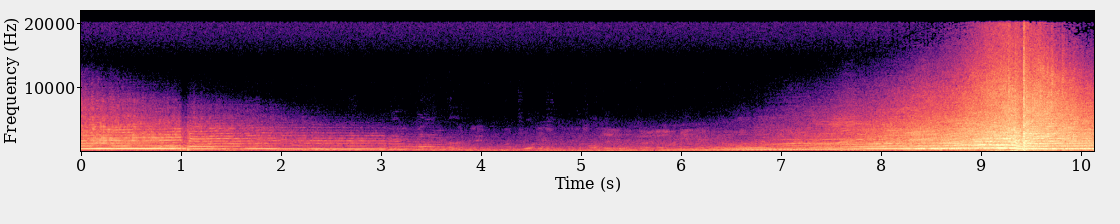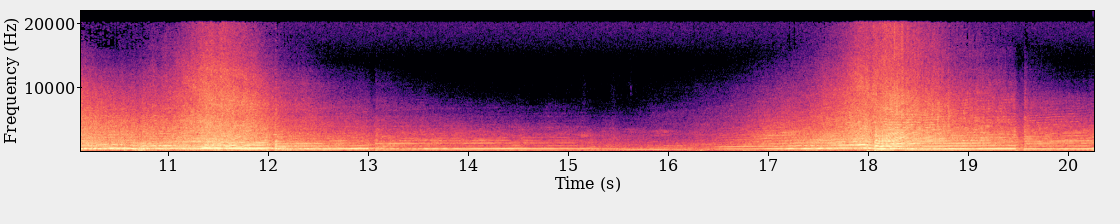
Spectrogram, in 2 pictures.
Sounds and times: road racing 0:00.0 - 0:02.8
road racing 0:06.1 - 0:20.2

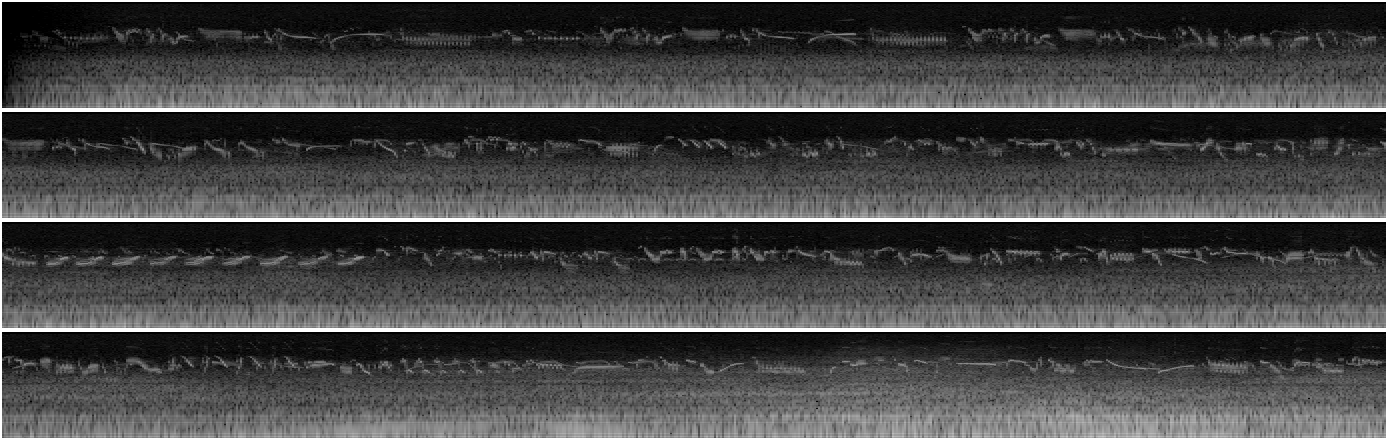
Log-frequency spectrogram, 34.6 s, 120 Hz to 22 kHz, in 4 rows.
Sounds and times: cars are passing 0:22.4 - 0:34.6
Lark singing 0:24.0 - 0:34.6

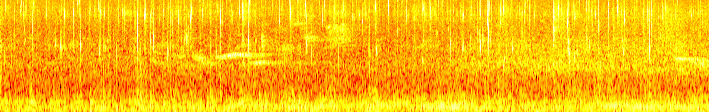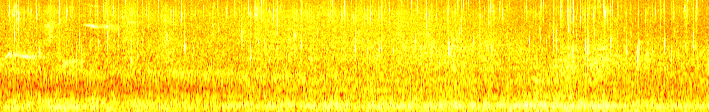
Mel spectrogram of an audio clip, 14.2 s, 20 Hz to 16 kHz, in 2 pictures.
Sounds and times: Downpour residue dripping from the roof into the gutters 0:00.0 - 0:14.1

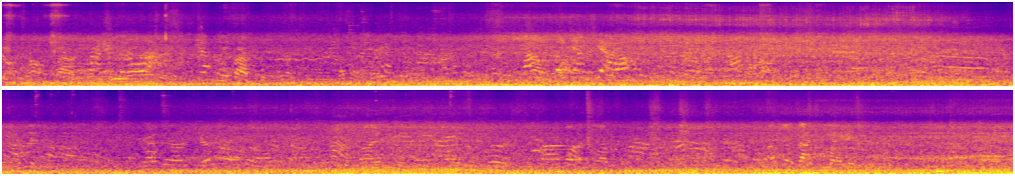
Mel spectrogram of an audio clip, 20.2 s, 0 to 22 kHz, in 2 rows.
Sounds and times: Traffic sound 0:00.0 - 0:20.2
vendors peddling 0:11.9 - 0:20.2

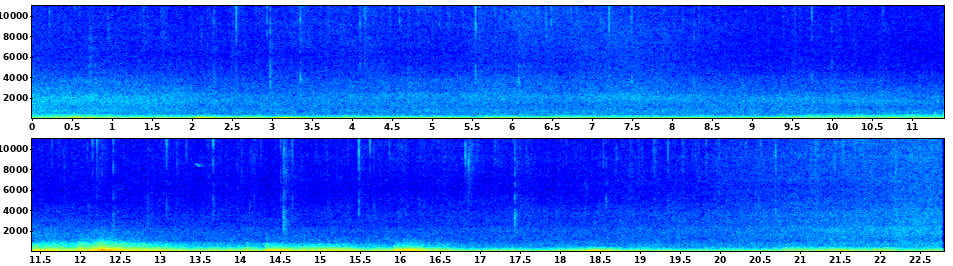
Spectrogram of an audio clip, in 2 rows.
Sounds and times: Thunderstorm 0:00.0 - 0:03.3
Thunderstorm 0:09.8 - 0:22.8

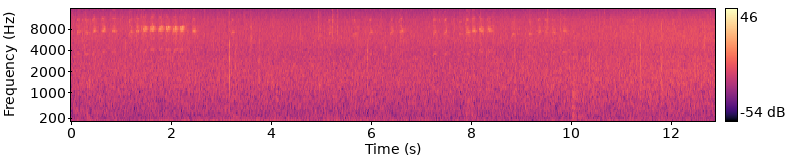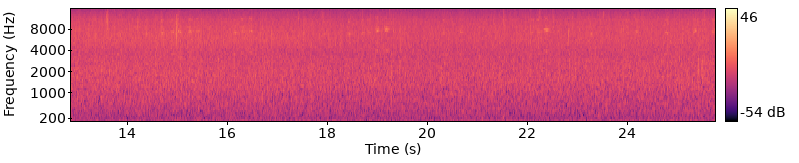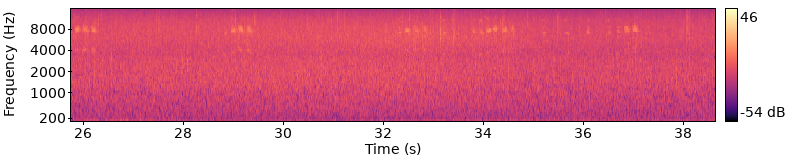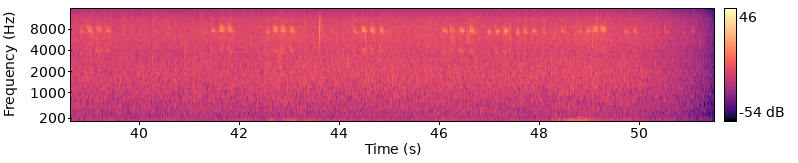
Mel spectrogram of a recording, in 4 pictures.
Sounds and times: summer rain 0:00.0 - 0:51.5

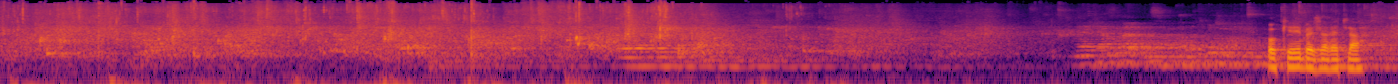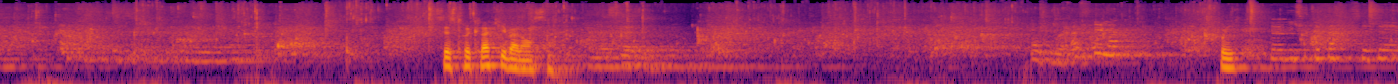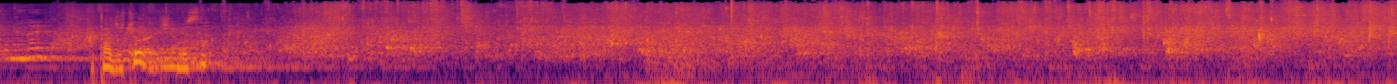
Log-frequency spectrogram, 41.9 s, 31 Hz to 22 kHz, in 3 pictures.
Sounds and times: me walking like a galley slave 0:00.0 - 0:10.0
me walking like a galley slave 0:30.1 - 0:41.9

